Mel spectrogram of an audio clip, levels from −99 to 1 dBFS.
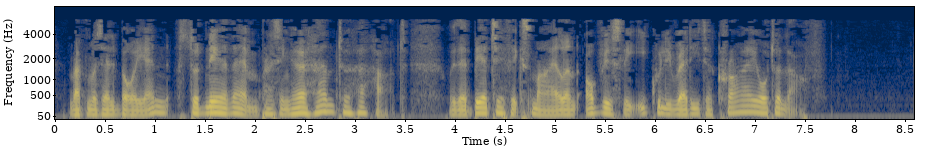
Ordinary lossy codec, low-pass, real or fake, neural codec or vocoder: MP3, 24 kbps; 7.2 kHz; real; none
